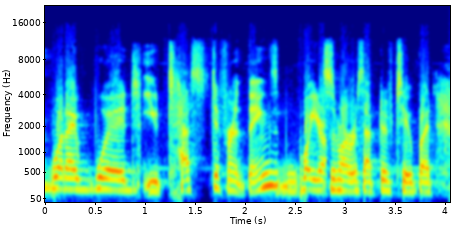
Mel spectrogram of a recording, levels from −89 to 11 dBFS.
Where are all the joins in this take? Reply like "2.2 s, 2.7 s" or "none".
1.0 s, 2.3 s, 2.8 s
